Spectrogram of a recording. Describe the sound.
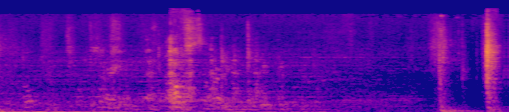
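A studio door bumps and thuds as it is opened to welcome people in, with a sharp clunk midway and a louder knock and rattle near the end, over a low murmur of room noise and voices.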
